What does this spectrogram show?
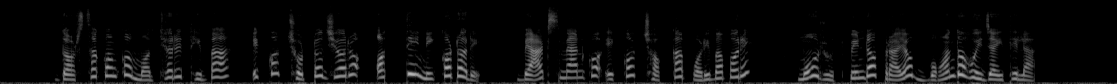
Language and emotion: Odia, surprised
